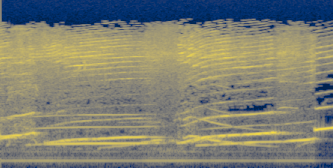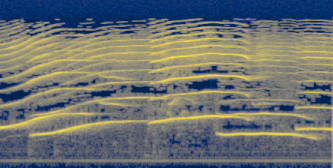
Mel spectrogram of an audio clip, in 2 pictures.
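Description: White-handed gibbons give loud, siren-like hoots that swoop up and down in long, clear wails.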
